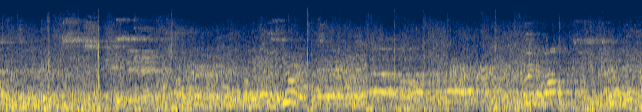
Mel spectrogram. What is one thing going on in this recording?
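A crowd chatters and murmurs in a large echoing gym.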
